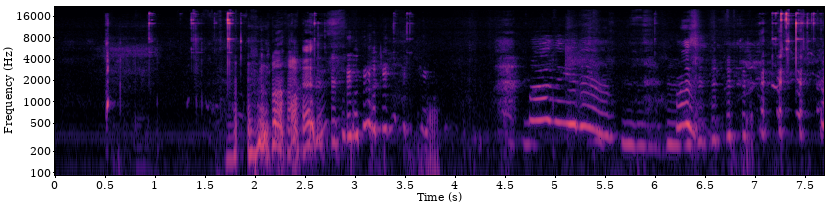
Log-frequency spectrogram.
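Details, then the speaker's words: A short, sharp hiccup mixed in with a young girl's laughing, chatter and playful voicing; hiccups. "tara has hiccups"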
